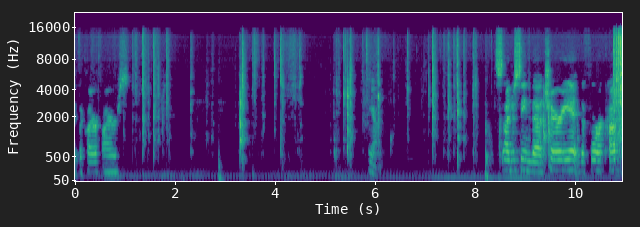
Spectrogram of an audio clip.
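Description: Cards are shuffled and tapped together with soft slaps and clicks.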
